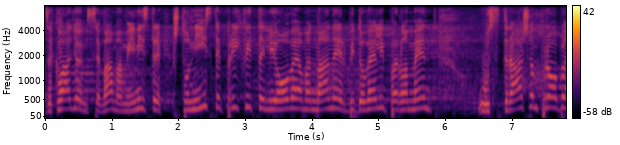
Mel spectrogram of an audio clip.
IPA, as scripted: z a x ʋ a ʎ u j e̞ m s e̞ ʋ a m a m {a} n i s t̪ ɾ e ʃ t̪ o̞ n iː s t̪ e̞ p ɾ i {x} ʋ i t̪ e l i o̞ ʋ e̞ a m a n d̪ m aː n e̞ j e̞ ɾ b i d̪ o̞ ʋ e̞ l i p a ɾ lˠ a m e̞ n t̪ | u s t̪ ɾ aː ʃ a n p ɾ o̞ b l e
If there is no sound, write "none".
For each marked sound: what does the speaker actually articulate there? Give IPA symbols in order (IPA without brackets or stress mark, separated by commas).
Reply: i, x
